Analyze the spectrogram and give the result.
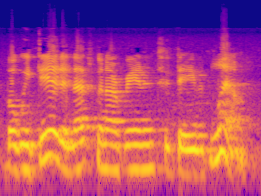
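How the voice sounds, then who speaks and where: A woman giving an oral history interview, recounting events in a measured, reflective way with small restarts. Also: mid-range voice, a little hiss or hum. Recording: roomy, dull-sounding recording.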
